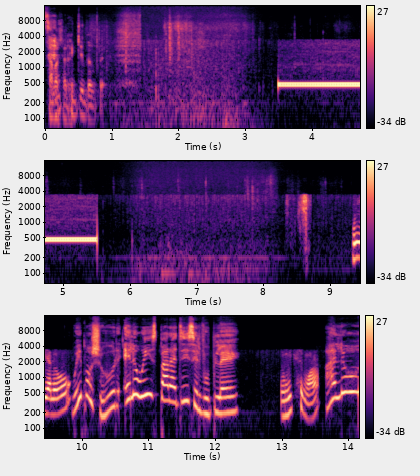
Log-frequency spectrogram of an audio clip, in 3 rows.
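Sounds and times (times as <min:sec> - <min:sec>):
speech: 0:00.0 - 0:01.6, 0:09.4 - 0:12.4, 0:13.0 - 0:14.1
telephone dial tone while a call is being placed: 0:03.5 - 0:05.6.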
